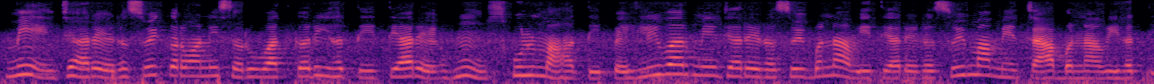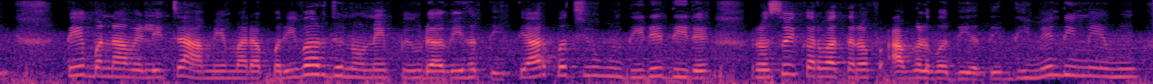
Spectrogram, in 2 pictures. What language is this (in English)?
Gujarati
